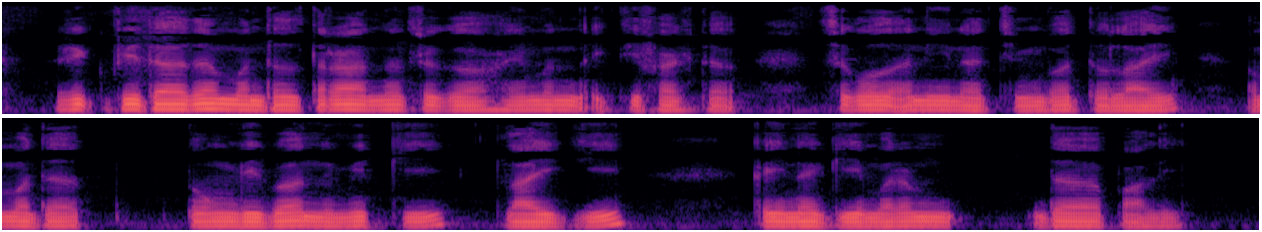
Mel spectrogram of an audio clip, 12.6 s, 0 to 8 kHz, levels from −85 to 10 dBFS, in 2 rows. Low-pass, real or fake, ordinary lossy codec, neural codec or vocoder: 7.2 kHz; real; MP3, 32 kbps; none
